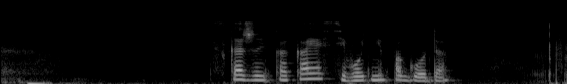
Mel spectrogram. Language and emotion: Russian, neutral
